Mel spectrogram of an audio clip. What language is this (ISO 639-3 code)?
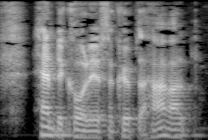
dan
